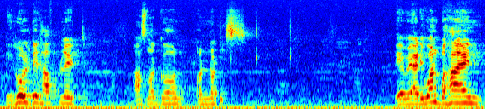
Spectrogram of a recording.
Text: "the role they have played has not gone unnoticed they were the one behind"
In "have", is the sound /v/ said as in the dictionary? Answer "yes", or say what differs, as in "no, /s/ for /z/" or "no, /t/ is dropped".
no, /f/ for /v/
